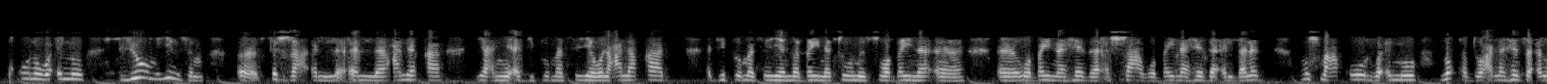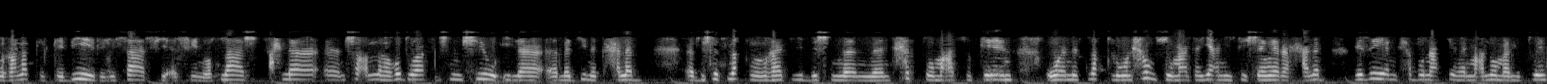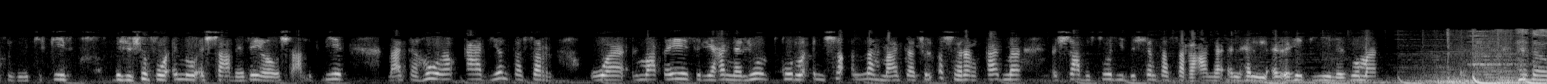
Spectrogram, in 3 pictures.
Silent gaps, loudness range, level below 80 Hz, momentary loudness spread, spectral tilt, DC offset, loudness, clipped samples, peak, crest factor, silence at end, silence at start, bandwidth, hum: none; 2 LU; -36 dBFS; 8 LU; -7 dB/octave; under 0.1%; -22 LUFS; under 0.1%; -6 dBFS; 16 dB; 0 s; 0.1 s; 5.4 kHz; none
